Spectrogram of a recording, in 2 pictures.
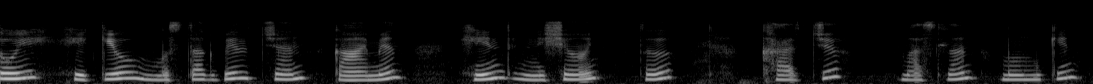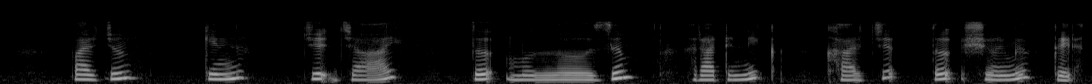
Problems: background sounds at intervals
